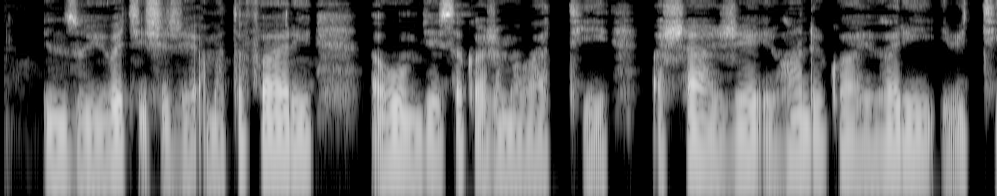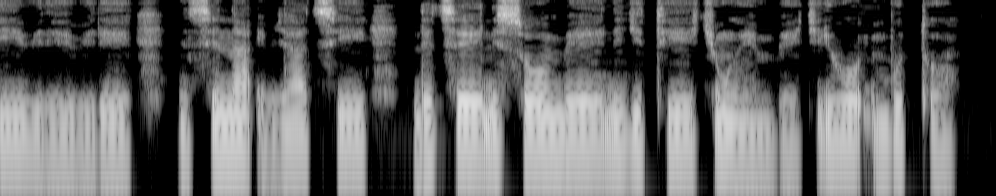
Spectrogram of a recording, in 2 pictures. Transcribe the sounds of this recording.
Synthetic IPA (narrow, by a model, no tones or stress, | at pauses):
inzujiβacḭʃiʒe̞a̰matafaːɾia̰βuːmbje̞isaka̰ʒamaβaːtʰḭa̰ʃaːʒe̞ḭɾuɦaːnde̞ɾɡwaːjo̞ɦaɾiḭβḭtʰiβiɾe̞βiɾe̞insinaʔiβjaːt͡sinde̞t͡se̞niso̞ːmbe̞niɟitʰicumŋe̞ːmbe̞ciɾiɦo̞ʔimbutʰo̞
